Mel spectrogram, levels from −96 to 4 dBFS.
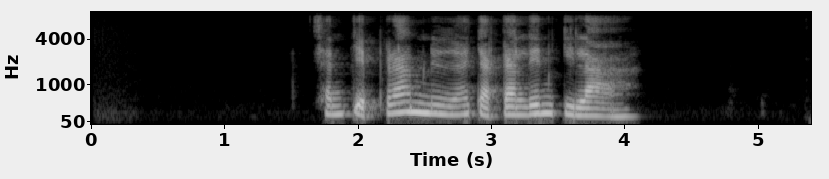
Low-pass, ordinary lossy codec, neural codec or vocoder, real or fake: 7.2 kHz; none; none; real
